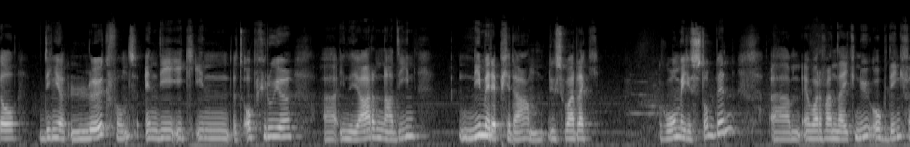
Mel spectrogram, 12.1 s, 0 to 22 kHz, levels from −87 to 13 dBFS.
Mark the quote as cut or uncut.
uncut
